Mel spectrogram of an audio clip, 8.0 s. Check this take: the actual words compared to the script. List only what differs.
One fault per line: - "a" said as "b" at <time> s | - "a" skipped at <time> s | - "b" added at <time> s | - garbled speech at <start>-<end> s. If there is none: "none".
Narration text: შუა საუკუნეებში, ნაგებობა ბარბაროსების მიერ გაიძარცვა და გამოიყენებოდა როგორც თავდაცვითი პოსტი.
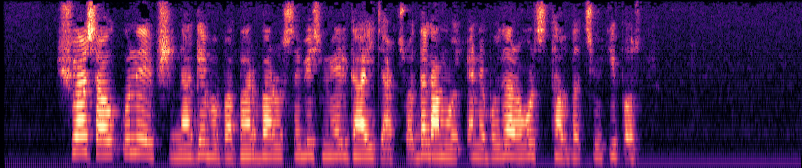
none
